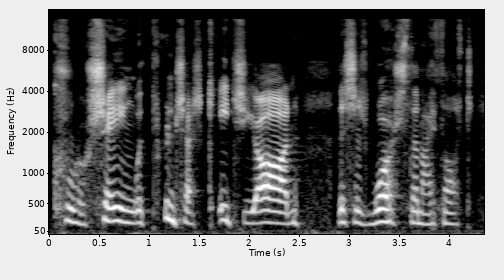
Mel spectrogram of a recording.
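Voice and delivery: low, slow spy in grave alarm; suave spy. Acted. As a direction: play the cool agent discovering something dire.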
